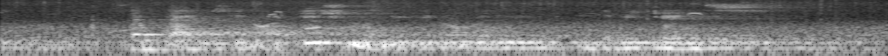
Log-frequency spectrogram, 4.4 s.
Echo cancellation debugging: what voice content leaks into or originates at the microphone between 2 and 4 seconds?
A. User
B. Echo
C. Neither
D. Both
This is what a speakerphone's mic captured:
B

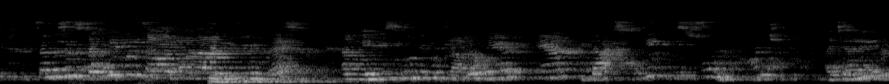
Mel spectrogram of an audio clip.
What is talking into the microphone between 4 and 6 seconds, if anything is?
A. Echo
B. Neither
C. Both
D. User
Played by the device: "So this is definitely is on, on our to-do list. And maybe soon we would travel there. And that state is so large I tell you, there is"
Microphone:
A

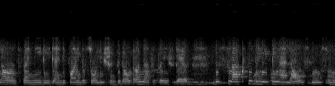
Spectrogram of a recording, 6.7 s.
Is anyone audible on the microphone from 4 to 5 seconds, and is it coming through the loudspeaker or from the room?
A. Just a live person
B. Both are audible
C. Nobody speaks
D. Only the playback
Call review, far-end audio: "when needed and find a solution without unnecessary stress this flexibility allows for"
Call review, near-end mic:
D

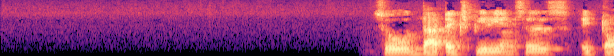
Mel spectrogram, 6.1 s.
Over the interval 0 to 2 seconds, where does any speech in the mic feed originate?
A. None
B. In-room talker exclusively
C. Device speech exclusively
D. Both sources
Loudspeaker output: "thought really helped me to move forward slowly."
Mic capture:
A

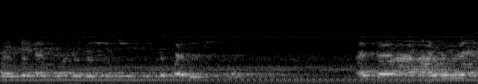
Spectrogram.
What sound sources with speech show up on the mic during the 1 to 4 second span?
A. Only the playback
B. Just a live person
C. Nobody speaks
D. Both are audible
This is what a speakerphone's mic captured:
A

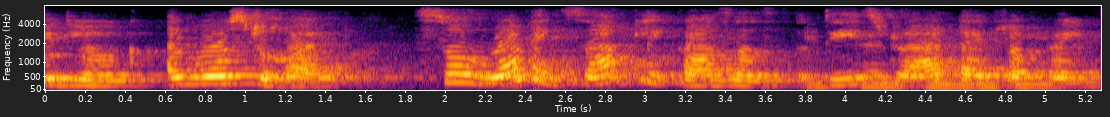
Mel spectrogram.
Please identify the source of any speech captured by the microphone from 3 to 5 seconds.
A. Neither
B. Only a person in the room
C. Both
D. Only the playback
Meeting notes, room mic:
C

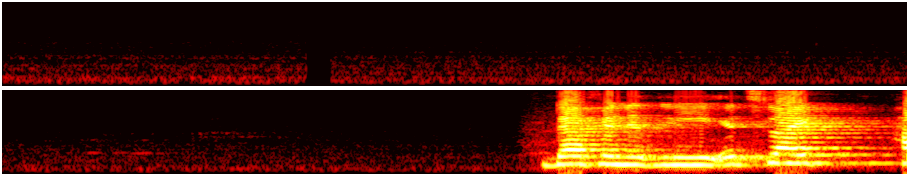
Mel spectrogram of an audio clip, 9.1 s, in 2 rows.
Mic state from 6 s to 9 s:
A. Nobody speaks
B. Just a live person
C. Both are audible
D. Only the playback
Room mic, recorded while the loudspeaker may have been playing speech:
B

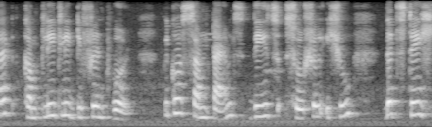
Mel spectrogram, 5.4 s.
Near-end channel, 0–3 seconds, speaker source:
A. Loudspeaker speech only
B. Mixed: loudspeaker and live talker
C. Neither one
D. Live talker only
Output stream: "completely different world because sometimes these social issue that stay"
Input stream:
A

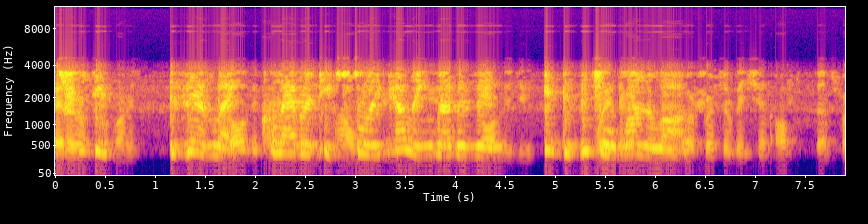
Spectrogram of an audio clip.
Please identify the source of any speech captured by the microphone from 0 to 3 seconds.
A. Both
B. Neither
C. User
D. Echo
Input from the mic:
A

